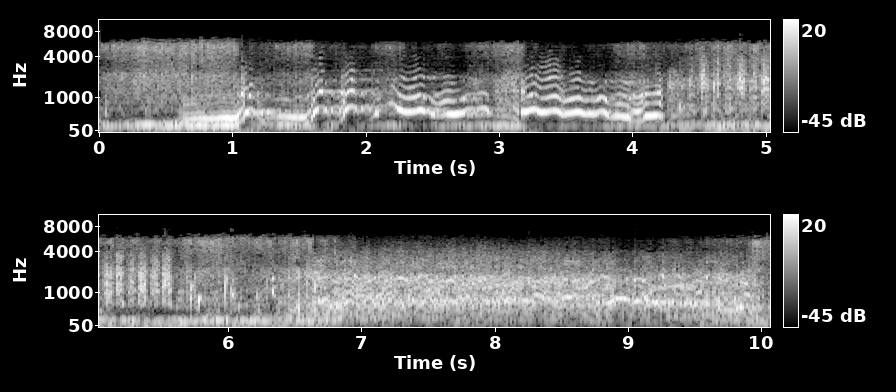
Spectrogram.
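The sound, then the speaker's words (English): A man's voice imitates a friendly dog with a run of eager yips, whimpers and soft barks for about four seconds, then gives way to a noisy hiss. “in a script, I may be called upon to be a friendly dog like this.”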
